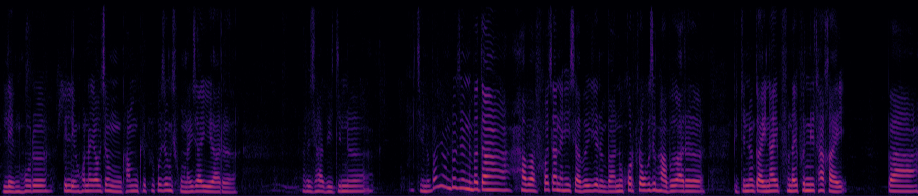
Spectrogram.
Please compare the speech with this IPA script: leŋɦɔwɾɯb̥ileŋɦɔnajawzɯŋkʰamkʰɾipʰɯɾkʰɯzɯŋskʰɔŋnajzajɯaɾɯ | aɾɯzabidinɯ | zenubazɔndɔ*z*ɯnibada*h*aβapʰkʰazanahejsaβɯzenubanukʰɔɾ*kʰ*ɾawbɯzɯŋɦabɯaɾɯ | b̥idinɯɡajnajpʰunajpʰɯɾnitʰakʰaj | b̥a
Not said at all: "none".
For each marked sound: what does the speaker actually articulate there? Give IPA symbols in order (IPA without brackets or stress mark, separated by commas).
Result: z, h, pʰ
